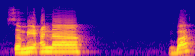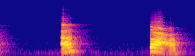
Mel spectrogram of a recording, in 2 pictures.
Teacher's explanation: نون کے بعد ایک الف کی آواز سے کھینچا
